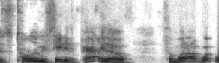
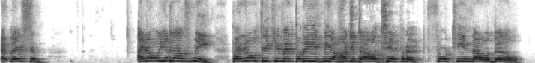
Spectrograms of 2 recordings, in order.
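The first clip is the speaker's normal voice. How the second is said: put-on Irish brogue, pitched up high; 8 semitones higher than usual. Speaker retells a woman phoning him about a tip, Irish brogue. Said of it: "yelled at in an Irish accent, an Irish brogue".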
